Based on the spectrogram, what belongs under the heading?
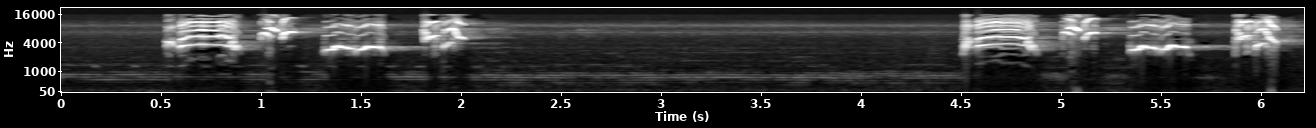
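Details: Orange-headed thrush in ngeplong song with varied phrases: two bursts of sharp, bright whistled notes, some slurred and some clipped, separated by a long quiet gap with a faint steady hum.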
